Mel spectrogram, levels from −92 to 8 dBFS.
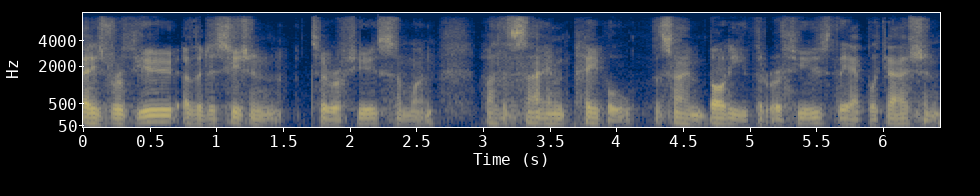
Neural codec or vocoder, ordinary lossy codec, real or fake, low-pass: vocoder, 44.1 kHz, 128 mel bands, Pupu-Vocoder; AAC, 32 kbps; fake; 7.2 kHz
